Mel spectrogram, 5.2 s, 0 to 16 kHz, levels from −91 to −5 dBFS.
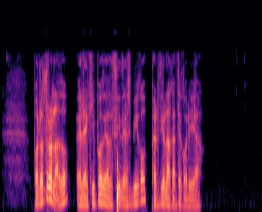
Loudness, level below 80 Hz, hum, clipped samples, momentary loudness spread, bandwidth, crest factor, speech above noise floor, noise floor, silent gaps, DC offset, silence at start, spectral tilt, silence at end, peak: -26 LUFS; -46 dBFS; none; under 0.1%; 11 LU; 7.2 kHz; 24 dB; 58 dB; -83 dBFS; none; under 0.1%; 0.3 s; -6.5 dB/octave; 1.25 s; -2 dBFS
